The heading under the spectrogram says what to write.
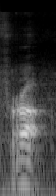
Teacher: punggung lisan dengan gusi atas, keluar darinya huruf ro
